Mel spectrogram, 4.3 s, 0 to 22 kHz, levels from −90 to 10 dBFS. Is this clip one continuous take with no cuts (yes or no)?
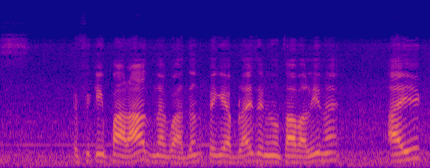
yes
